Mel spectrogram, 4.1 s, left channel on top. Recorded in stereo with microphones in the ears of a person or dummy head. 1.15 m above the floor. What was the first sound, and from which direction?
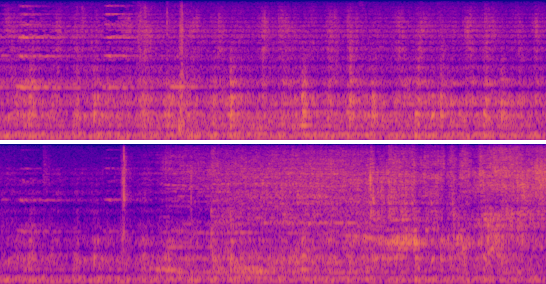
A machine running, 50° left (ahead or behind).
